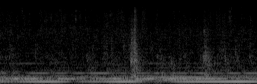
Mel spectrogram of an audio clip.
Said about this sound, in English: The rhythm of the rain accompanies the tranquility that pervades the space, offering a gentle symphony of calmness and relaxation. The soft pitter-patter on the rooftop delivers you to sleep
